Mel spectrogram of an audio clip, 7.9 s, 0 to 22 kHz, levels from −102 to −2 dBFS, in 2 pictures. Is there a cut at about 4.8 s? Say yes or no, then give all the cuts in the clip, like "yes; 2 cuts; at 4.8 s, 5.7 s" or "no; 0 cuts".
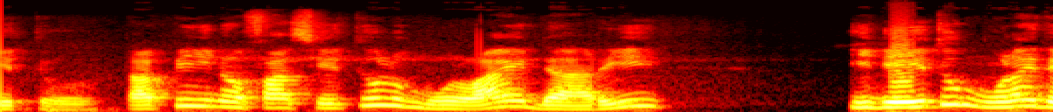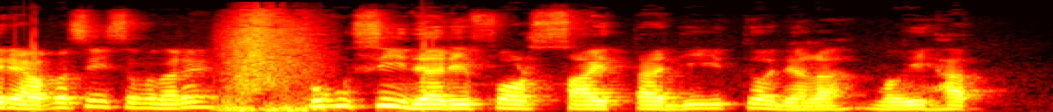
yes; 1 cut; at 4.8 s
